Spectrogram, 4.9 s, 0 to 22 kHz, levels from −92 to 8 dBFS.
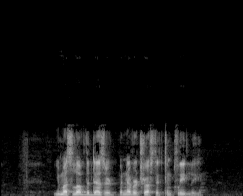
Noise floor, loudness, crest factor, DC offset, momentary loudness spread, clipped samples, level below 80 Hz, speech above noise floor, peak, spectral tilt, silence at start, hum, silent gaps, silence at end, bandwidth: -68 dBFS; -20 LUFS; 20 dB; under 0.1%; 13 LU; under 0.1%; -64 dBFS; 47 dB; -2 dBFS; -3.5 dB/octave; 1.1 s; none; none; 0.85 s; 8 kHz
